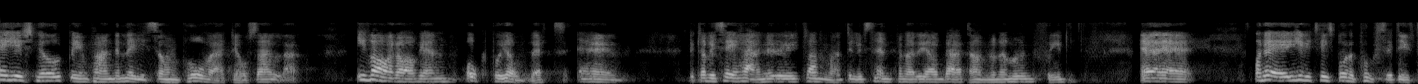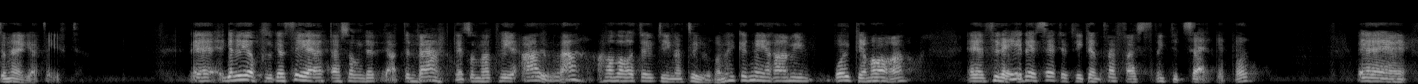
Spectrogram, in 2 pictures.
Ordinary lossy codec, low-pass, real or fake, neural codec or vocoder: MP3, 32 kbps; 7.2 kHz; fake; codec, 16 kHz, 1 kbps, FreqCodec, smaller model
